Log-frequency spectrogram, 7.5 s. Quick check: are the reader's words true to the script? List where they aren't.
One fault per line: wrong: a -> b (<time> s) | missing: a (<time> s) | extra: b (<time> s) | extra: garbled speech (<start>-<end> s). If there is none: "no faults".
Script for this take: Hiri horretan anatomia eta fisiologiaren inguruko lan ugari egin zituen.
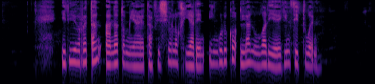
no faults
